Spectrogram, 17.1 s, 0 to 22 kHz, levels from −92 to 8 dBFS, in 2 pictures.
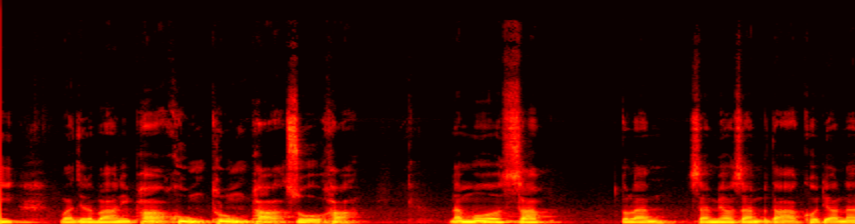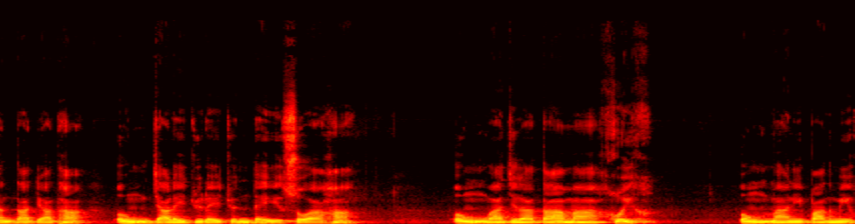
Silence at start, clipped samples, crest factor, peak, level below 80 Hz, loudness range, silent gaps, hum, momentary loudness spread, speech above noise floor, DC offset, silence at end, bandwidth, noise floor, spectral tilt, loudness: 0 s; under 0.1%; 18 dB; -6 dBFS; -72 dBFS; 2 LU; none; none; 8 LU; 40 dB; under 0.1%; 0 s; 13 kHz; -63 dBFS; -7 dB/octave; -24 LUFS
